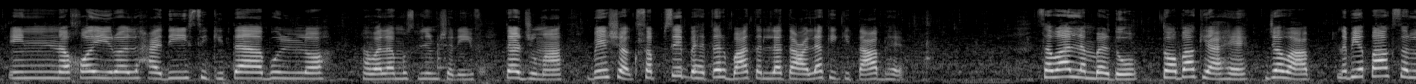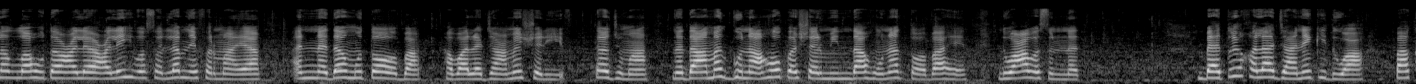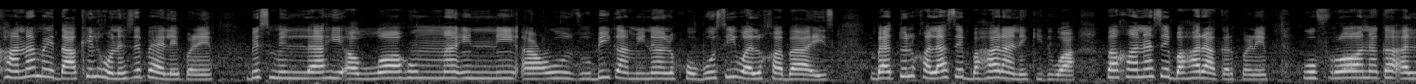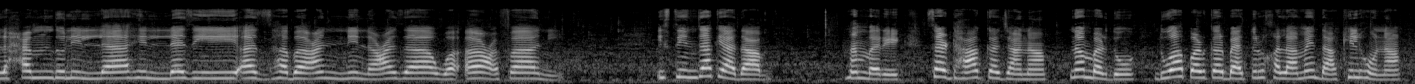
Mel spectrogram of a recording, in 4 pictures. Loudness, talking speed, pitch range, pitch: -19 LUFS, 90 wpm, 255-305 Hz, 285 Hz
